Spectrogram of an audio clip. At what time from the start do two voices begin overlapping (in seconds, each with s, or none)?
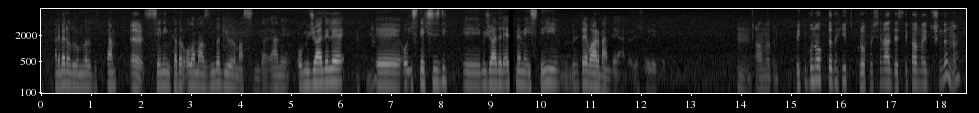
none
